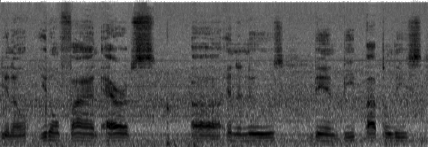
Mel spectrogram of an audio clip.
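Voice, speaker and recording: An American security professional with a low voice speaks slowly and in a level tone as a guest in a casual conversational interview. He's emphatic and repeats points for stress, recorded on a distant mic with loud street and car noise.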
